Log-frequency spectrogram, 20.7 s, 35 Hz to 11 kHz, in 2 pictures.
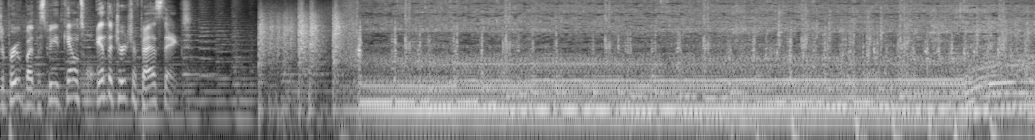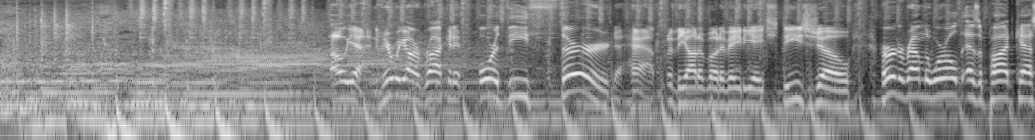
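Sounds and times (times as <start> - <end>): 
speech: 0.0 - 2.2, 3.6 - 3.9, 14.0 - 20.6
motorsport car engine droning: 3.4 - 18.0.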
